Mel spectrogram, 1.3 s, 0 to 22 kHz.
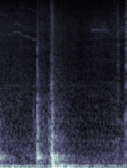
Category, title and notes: Sound effects > Objects / House appliances
knife and metal beam vibrations clicks dings and sfx-123
Clang, Vibration, Wobble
